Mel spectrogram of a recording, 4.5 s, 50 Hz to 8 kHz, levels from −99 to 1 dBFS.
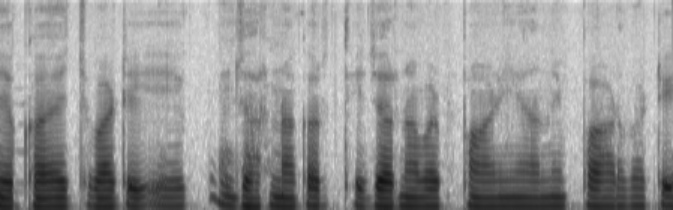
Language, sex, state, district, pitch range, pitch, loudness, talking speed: Garhwali, male, Uttarakhand, Uttarkashi, 115-125 Hz, 120 Hz, -16 LUFS, 160 wpm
